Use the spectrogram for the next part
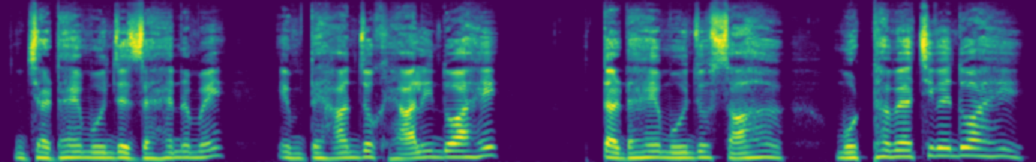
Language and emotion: Sindhi, fearful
